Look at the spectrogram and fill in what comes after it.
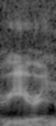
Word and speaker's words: Erie: As is held in the Erie, and they pronounce it locally Erie, in Your Honor, regardless of the spelling, in the Erie and Sterling decisions, which are factually and legally undistinguishable from what is here today.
